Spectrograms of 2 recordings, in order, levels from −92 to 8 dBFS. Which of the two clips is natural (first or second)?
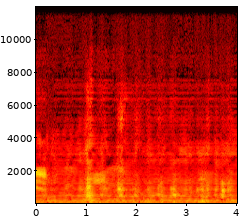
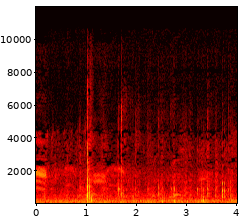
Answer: second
